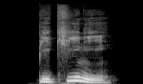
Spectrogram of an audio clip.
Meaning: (proper noun) Bikini (an atoll in the Marshall Islands); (noun) a bikini (two-piece swimsuit)
- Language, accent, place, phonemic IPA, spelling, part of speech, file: German, Germany, Berlin, /biˈkiːni/, Bikini, proper noun / noun, De-Bikini.ogg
